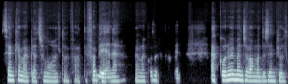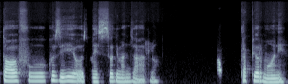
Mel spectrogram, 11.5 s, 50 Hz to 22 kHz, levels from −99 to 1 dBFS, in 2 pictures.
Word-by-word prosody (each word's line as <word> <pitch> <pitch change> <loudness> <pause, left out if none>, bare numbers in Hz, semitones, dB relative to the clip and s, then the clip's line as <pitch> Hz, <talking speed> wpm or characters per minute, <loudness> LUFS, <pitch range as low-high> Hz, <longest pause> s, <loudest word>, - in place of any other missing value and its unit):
Sì, - - -1
anche 190 +1 +2
a - - +4
me 170 -3 +1
piace 160 0 -5
molto 155 +1 -4
infatti, 165 +3 -11
fa 190 +2 +2
bene, 160 +1 +3
è - - -5
una 165 -1 -3
cosa 180 +3 -4
che 185 - -16
fa - - -29
be - - -9 0.6
Ecco, 195 -1 +4
noi 205 +3 +8
mangiavamo 185 -5 +4
ad 160 - -2
esempio 165 -1 -1
il 155 0 -7
tofu, 165 -1 +1
così, 165 -3 0
ho 80 - 0
smesso 145 +1 -3
di 150 0 -4
mangiarlo. 145 +2 -6 1.1
No. - - -3 0.3
Troppi 175 0 -4
ormoni. 130 -4 -1
165 Hz, 155 wpm, -23 LUFS, 155-180 Hz, 1.1 s, noi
